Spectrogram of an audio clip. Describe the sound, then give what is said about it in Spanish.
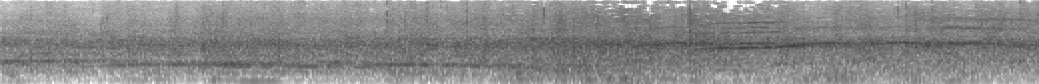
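A theater audience claps for a comparsa (carnival singing group) that performs closing the show, in a dense, steady applause that holds at an even loudness for the whole stretch, with a few faint whistles rising above the clatter and no voices. “El aplauso de este público para hacer notar a esa comparsa que de seguro está preocupada por el aforo del teatro, y el día, claro.”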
